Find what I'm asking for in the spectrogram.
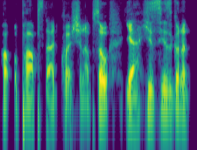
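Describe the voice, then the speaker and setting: A man playing a tabletop roleplaying game, talking casually and haltingly, often repeating his words. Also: mid-range voice, no room sound, clean studio sound. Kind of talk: casual in-character and out-of-character game talk.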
